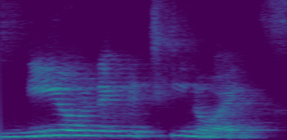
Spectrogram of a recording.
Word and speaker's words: neonicotinoids: are going to ask this very long word is pronounced neonicotinoids I'm sorry I didn't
